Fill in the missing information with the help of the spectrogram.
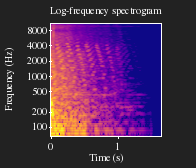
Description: deactivated

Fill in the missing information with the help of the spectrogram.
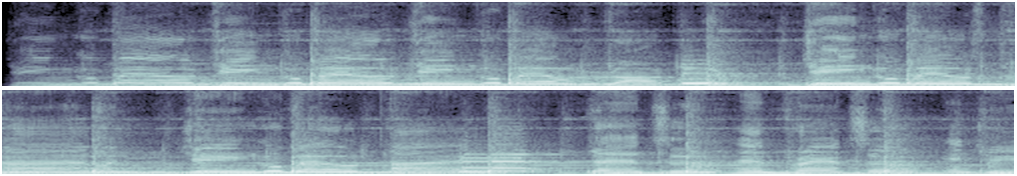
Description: jingle bell; christmas; cstrike

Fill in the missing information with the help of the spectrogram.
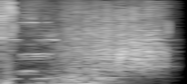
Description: nanosuit strength switch; WarGodsShop; cstrike

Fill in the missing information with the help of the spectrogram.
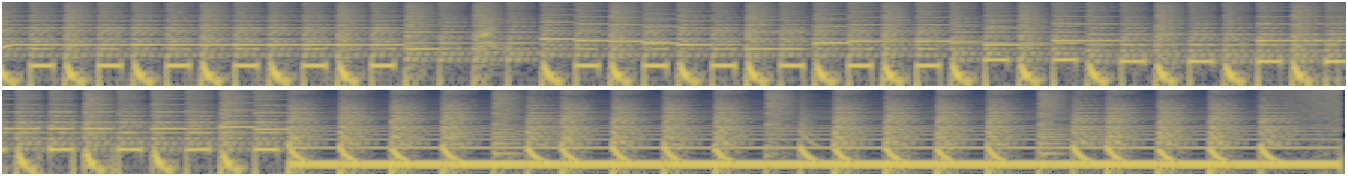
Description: green level, ambience

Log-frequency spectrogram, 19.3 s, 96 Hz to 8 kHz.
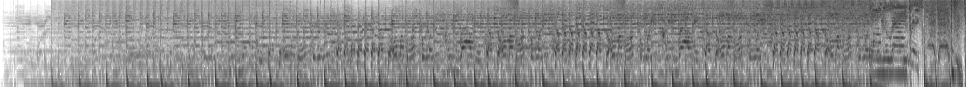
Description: future music; deathrun crash2; cstrike

